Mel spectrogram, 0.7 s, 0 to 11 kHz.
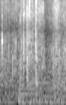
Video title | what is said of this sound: Нивка. Сезон 3. Випуск 8 | вот листик ломаешь, он хрустит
